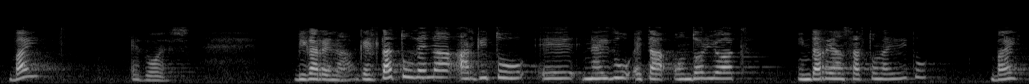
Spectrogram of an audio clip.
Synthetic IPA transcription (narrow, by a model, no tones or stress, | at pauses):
baj | e̞ðo̞e̞s | biɣare̞naɣe̞ɾt̪at̪uðe̞naʔaɾɣit̪u | najðuʔe̞t̪aʔo̞nd̪o̞ɾio̞ak | ind̪areansaɾt̪unajðit̪u | βaj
